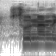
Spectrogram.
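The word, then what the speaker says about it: tsunami: सुनामी ठीक है ना सुनामी ठीक है ना जिसमें टी जो है साइलेंट होता है अगला प्रश्न क्वेश्चन में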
